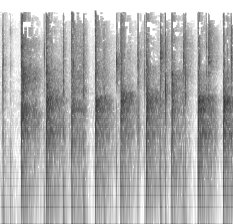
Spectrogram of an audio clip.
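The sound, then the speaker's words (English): Quick, uneven bursts of hand clapping from an audience giving someone a big clap, with many sharp slaps in short clusters and brief gaps between them. “Do we want to give Oats the big clap? Let's give him the big clap. Oats, you're getting the big clap.”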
